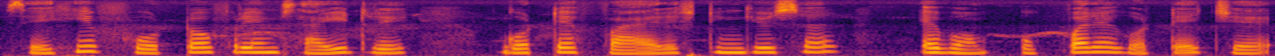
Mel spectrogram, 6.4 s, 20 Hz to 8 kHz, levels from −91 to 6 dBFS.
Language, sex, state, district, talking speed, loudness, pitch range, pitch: Odia, female, Odisha, Malkangiri, 105 wpm, -18 LUFS, 205-245 Hz, 235 Hz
